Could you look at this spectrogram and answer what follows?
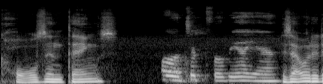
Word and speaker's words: trypophobia: Tryptophobia. You know, people don't like when there's like holes in things. Oh, trypophobia.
